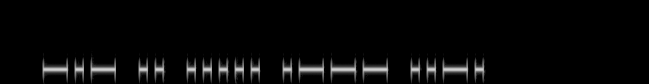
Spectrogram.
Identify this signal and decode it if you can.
Morse code, heard as a keyed tone, about 15 wpm, 700 Hz. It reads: KI5JF
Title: USA Call Signs - 5 Characters - Repeated 3x - 15wpm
